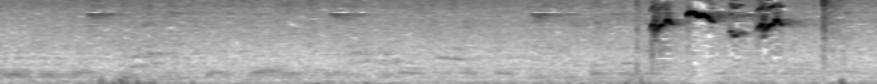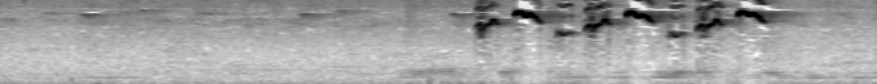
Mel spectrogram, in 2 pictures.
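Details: Cinereous tit singing in a garden: two short bursts of high, sharp chirped phrases separated by several seconds of quiet, with faint low rumble underneath.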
